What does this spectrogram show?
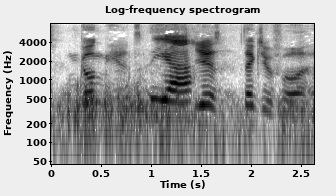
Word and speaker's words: Ngong Hills: Up the, how do you pronounce these mountains? Ngong Hills. Ngong Hills.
